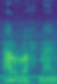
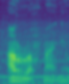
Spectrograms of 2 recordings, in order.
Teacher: تاسو ګورئ دوستانو را د ابغي، حجک و خف عقیمه په مجموعه کې نسته، نو چې نسته را د حروف شمسیو څخه ده، تر الف لام وروسته راغلی ده، نو دغه الف لام په را کې مدغمیږي، الرحمن ویل کېږي. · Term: ادغام شمسي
